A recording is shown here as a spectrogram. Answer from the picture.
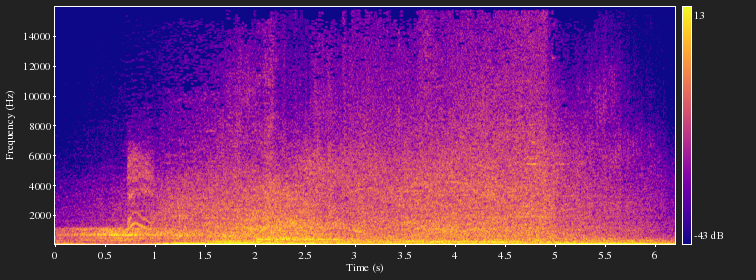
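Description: Film-trailer sound effect: a loud rushing noise over a deep rumble, swelling about a second in and holding until the title card, then easing off.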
